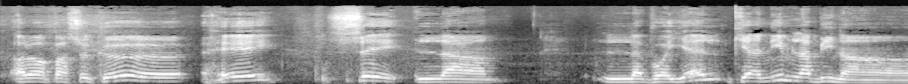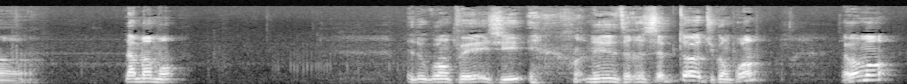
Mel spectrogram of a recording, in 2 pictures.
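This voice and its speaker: A rabbi giving a religious lesson, animated, quizzing his listeners with rhetorical questions and often restarting and repeating words. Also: fairly high pitch.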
